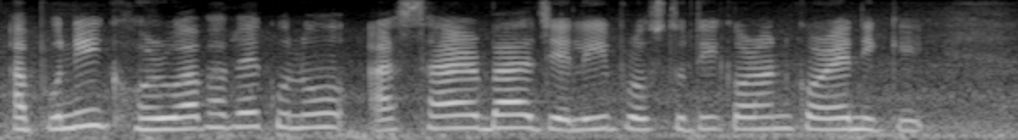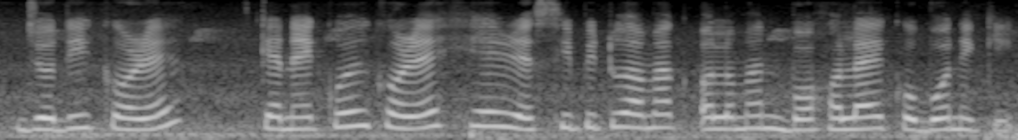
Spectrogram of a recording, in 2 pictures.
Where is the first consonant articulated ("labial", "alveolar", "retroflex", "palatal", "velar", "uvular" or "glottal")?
labial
